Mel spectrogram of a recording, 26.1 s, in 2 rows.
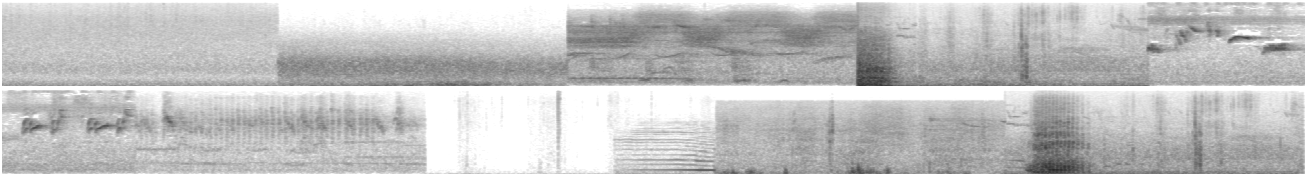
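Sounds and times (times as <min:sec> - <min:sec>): small birds chirping: 0:05.7 - 0:17.3, 0:22.3 - 0:26.0
loud low thump: 0:08.6 - 0:09.4.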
